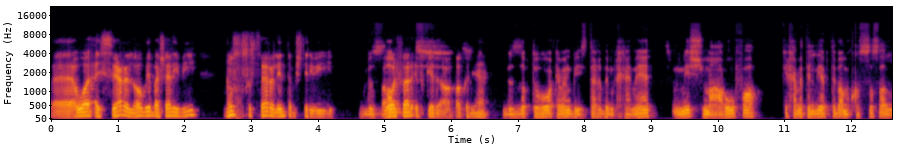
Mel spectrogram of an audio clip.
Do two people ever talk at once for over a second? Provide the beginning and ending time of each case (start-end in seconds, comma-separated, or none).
none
